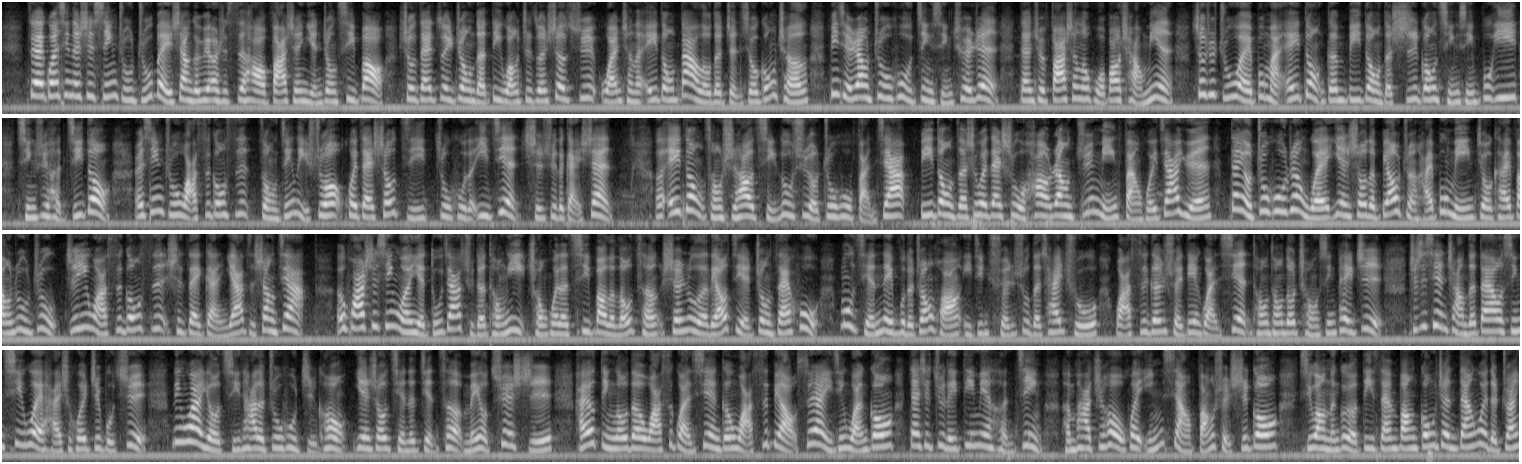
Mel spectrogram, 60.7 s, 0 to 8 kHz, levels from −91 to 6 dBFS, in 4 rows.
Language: Chinese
